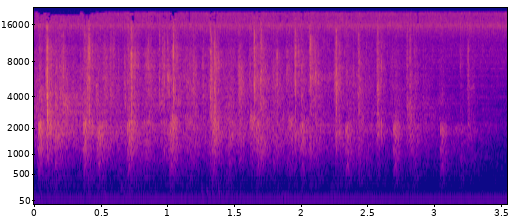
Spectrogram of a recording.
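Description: A church audience applauds a pastor welcomed to preach at a morning service, with faint, steady clapping of many hands that slowly thins.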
